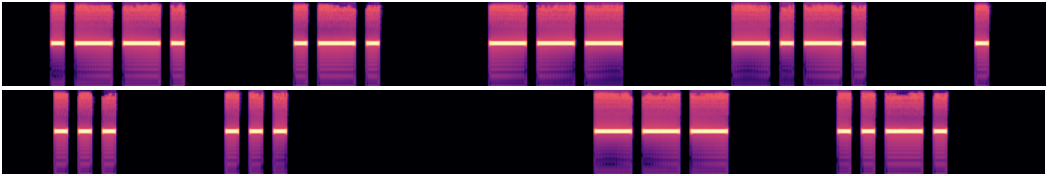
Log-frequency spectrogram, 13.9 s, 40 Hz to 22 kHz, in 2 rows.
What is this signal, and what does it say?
Morse code, heard as a keyed tone, about 15 wpm, spaced as for 8 wpm, 1000 Hz. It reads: PROCESS OF
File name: qotdfiles / 8wpm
